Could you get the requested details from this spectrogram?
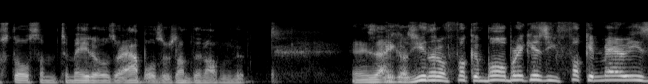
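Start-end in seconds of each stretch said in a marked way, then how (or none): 4.2-6.5 put-on high-pitched cursing at the kids; angry vendor. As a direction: imitate a riled-up street vendor. Vendor insulting kids who taunt him.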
